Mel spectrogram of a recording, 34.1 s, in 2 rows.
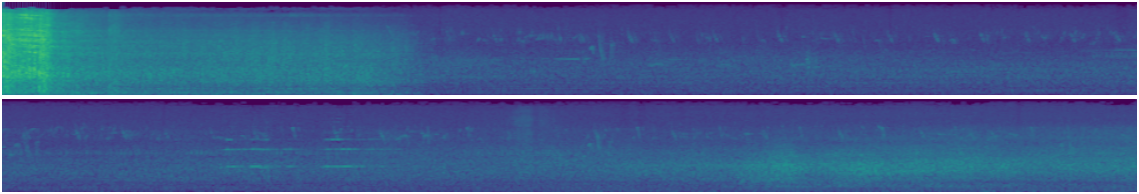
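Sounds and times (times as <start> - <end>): train rumble: 0.0 - 6.6.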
